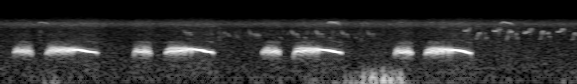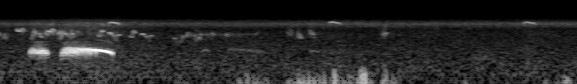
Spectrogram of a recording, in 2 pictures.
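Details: Morning decoy trapping of spotted doves: repeated two-part low coos, a short note then a longer slurred falling one, come in several phrases early on. Scattered high chirps from small birds continue under a constant high insect drone.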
